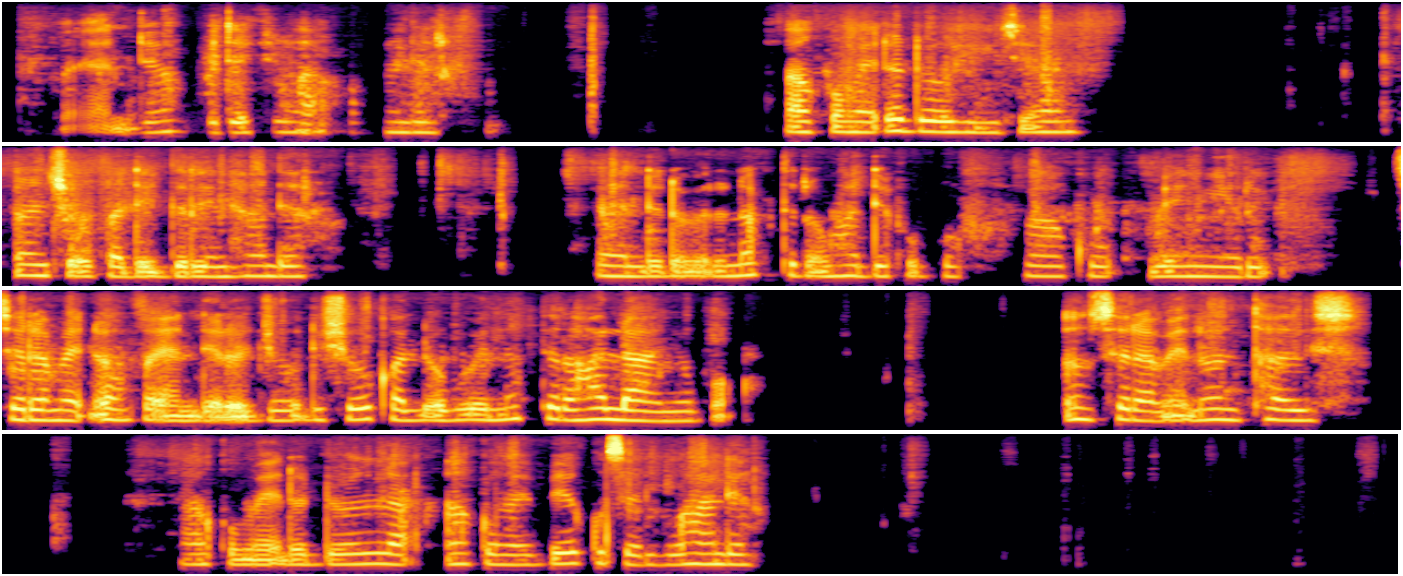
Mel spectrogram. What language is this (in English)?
Fula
